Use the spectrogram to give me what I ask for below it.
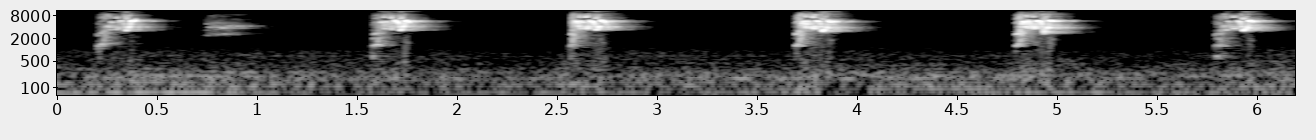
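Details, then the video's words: Pet lovebirds, two kept together, give sharp, piercing shrieks, about seven short high notes spaced roughly a second apart, each rising quickly and cutting off, against a quiet indoor background. "CİCİKUŞ SESİ----Cennet Papağanı"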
